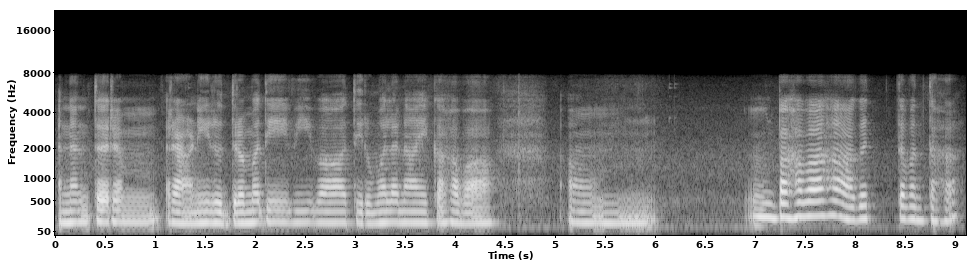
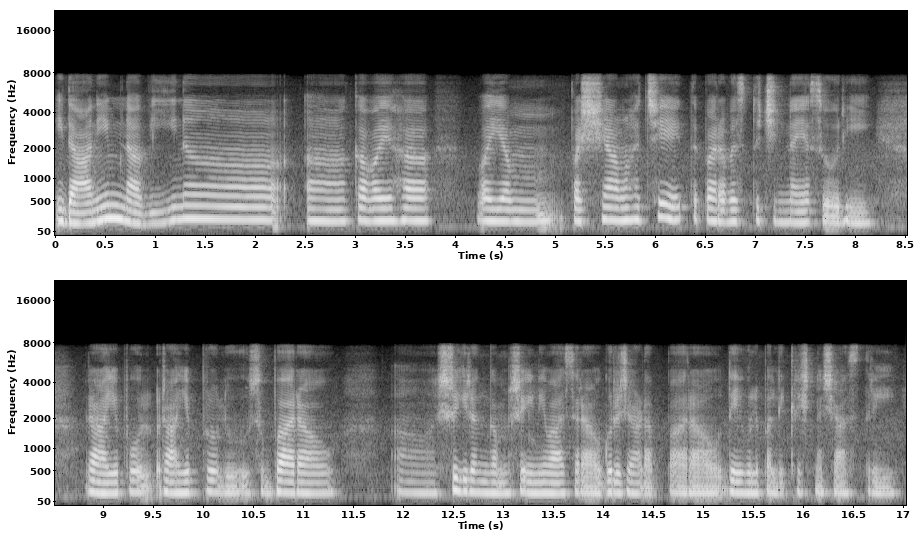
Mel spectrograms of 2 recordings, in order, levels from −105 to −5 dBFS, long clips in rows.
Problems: background sounds at intervals, background conversations at intervals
